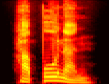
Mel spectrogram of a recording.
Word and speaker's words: hapunan: And that is hapunan. Hapunan. Hapunan. Hapunan is spelled as H-A-P-U-N-A-N.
